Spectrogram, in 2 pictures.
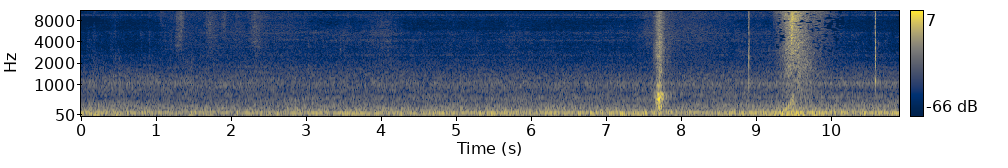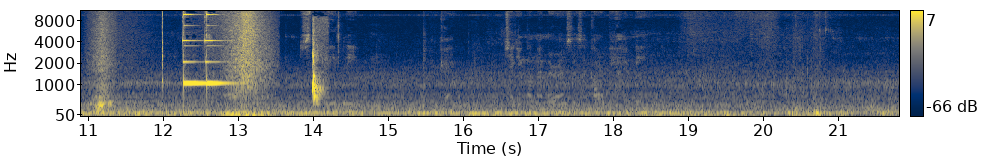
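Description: A car engine hums steadily with road rumble inside a moving car.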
